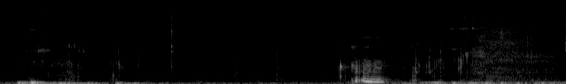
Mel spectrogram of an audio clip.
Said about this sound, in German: Ich trinke jetzt noch einen Schluck Tee, der schon fast kalt ist.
